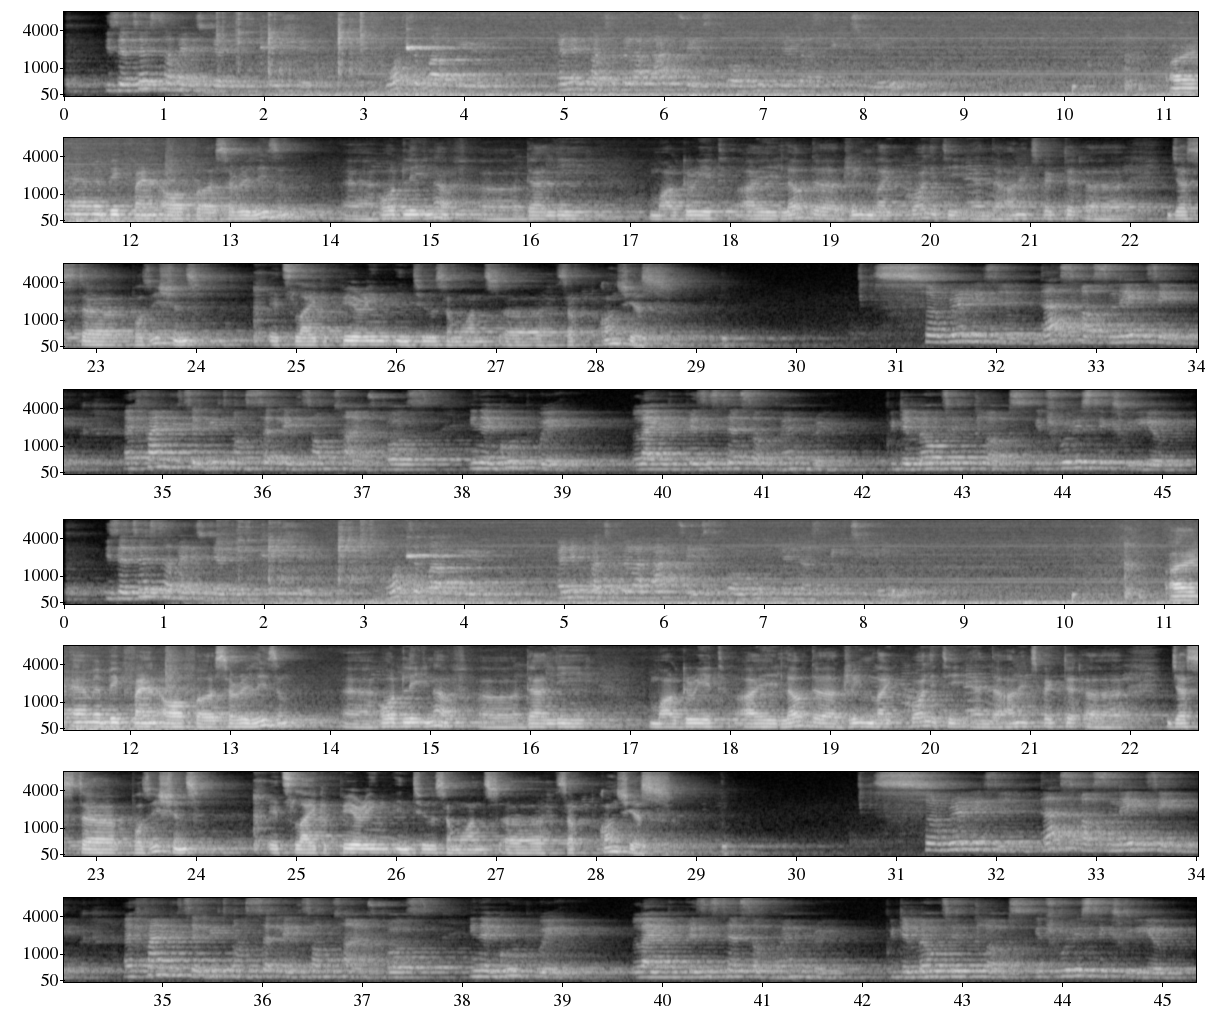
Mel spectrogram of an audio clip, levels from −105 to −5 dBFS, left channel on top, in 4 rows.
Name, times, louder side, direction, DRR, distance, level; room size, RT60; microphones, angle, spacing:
voice 1, 0.4-2.6 3.2-4.3 4.9-8.4 30.8-33.9 34.3-37.6 38.1-39.1 39.7-41.7 42.2-45.0, equal, 10° right, 3.7 m, -33 dB
sound 1, 1.0-12.8, left 2 dB, 50° left, 2.2 m, -33 dB
voice 2, 10.1-24.2 24.6-28.8, right 3 dB, 40° right, 0.6 m, -25 dB
18.0 x 7.8 x 6.5 m
head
